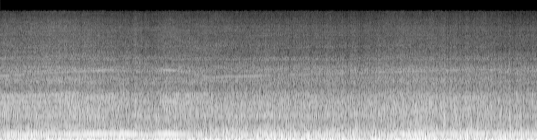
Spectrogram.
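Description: Wind rushes loudly past a rider.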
